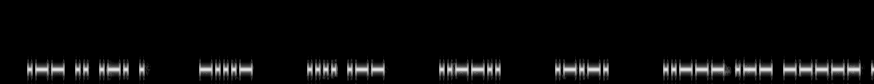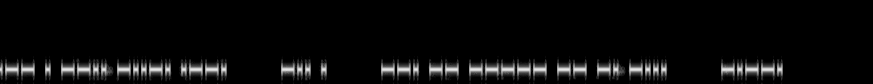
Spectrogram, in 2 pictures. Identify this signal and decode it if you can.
Morse code, heard as a keyed tone, about 30 wpm, 700 Hz. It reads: WIRE <BT> HW ? <AR> 2W0WEZ/P DE GM0MNB <KN>
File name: UK MASTER QSOs TRAINING / 30WPM / UK MASTER QSOs 0029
